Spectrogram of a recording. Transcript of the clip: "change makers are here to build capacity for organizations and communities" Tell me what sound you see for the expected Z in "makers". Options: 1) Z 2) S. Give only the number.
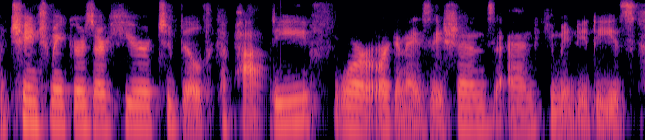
1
